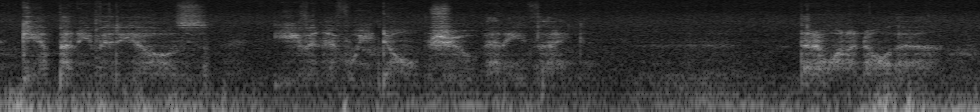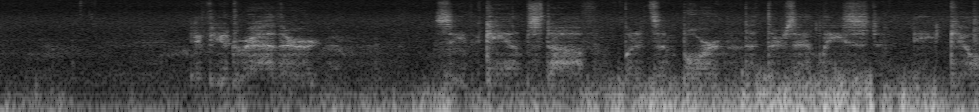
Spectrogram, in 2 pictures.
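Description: A man's whispered speech, hushed and breathy, with a low rumble underneath that grows stronger toward the end.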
